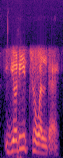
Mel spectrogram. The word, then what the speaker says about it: Yodit Tewolde: Yodit Tewolde. Oh, okay. You got to have the roll of that tongue.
